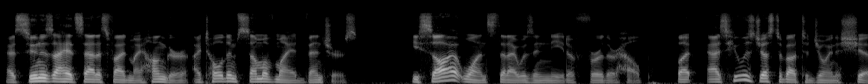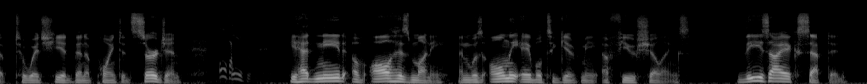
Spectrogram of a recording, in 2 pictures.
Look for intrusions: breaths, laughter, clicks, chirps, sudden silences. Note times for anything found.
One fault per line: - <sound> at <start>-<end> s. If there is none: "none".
- chirp at 10.9-11.2 s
